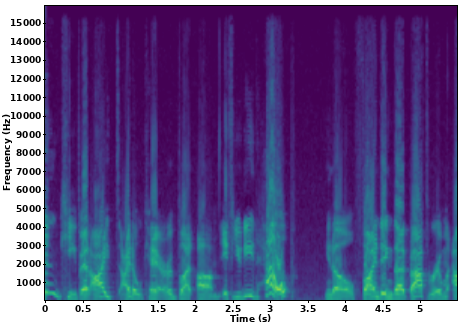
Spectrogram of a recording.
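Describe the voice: The recording consists of plain reading aloud.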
